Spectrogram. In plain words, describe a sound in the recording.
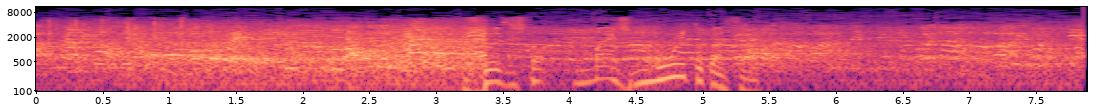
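A large crowd cheers and shouts in a big arena.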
